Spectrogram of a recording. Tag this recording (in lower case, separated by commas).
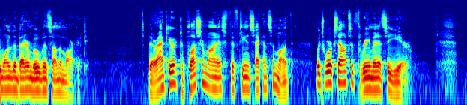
speech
